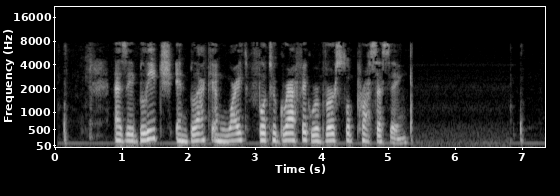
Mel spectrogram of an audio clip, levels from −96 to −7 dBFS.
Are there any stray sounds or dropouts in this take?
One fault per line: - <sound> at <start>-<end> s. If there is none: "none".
none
